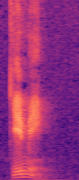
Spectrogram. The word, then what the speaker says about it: gimme: Harvard University number six gimme give me it means give me but we don't pronounce the V give me $5 give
